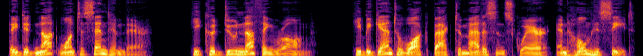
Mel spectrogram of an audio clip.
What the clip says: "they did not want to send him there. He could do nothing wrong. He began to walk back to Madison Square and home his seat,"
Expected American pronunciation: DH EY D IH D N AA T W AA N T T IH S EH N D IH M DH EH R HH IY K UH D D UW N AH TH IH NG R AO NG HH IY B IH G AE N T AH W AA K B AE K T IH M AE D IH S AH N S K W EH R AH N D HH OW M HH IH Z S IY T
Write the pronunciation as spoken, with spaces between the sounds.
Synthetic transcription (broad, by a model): DH EY D IH D N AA T W AA N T T IH S EH N D IH M DH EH R HH IY K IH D D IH N AH TH IH NG R AO NG HH IY B IH G AE N T AH W AA K B AE K T IH M AE D IH S AH N S K W EH R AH N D HH OW M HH IH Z S IY T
